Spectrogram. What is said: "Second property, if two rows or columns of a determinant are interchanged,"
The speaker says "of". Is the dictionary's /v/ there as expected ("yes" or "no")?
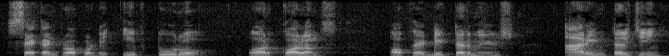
no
